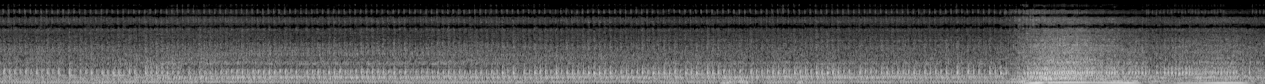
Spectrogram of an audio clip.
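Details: 1993 Toyota 22RE engine: steady idle carrying light, fairly regular knock near four per second, then a brief rev; possible rod knock suspected, unconfirmed.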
